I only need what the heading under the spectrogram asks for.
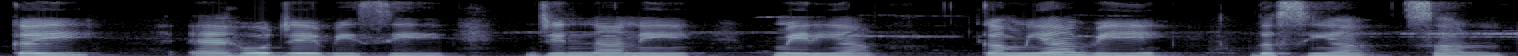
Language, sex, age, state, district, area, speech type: Punjabi, female, 30-45, Punjab, Fazilka, rural, spontaneous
